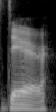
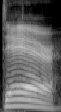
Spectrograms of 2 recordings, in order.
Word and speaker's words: Dare: like it's there but because of the way Sean Ryder pronounces it he says it's dare you know what yeah it's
